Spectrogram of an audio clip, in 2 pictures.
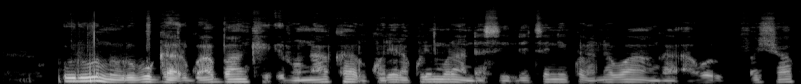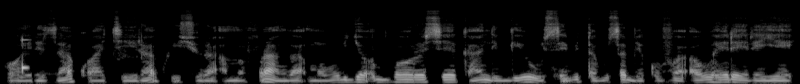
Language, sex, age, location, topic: Kinyarwanda, female, 18-24, Kigali, finance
